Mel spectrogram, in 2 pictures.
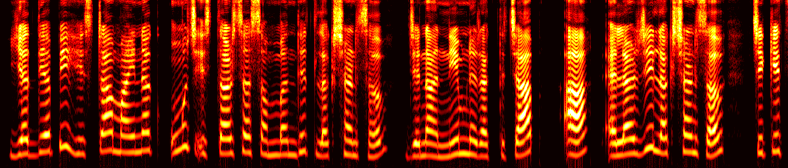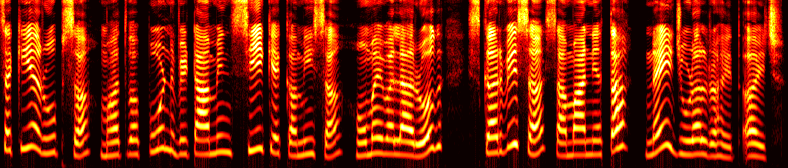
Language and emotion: Maithili, neutral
